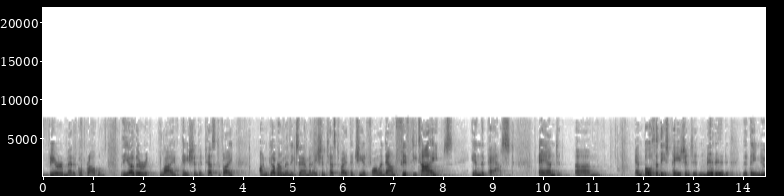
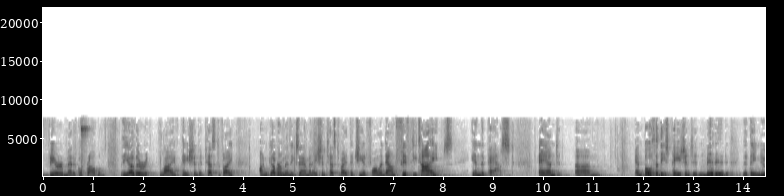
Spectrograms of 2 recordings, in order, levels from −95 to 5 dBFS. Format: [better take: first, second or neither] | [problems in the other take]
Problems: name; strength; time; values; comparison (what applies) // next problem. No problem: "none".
first | background sound (Tambourine); 17 dB below the speech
